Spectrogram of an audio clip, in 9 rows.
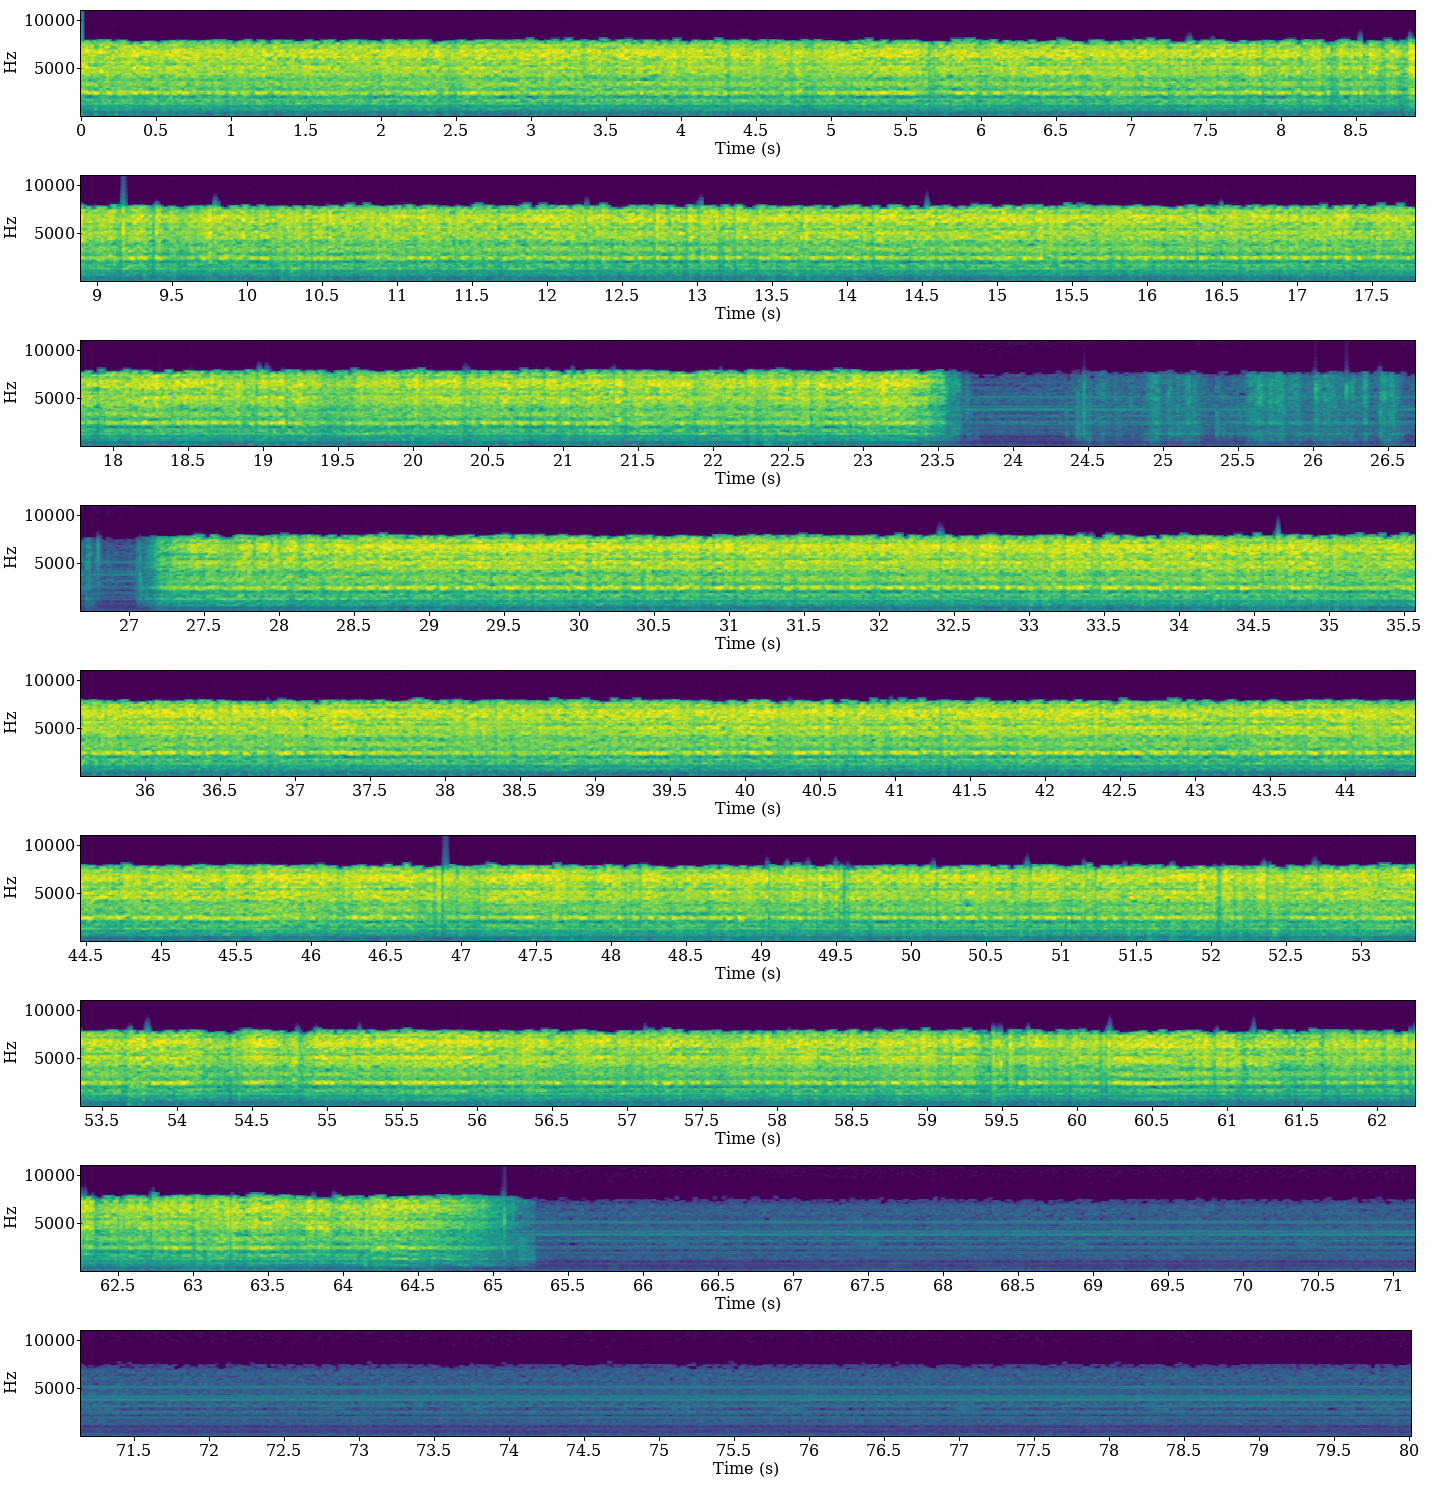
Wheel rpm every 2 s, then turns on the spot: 230, 220, 220, 220, 230, 220, 230, 220, 230, 220, 210, 160, 10, 60, 220, 230, 240, 230, 230, 210, 230, 230, 220, 230, 230, 240, 230, 230, 230, 230, 230, 230, 40, 0, 0, 0, 0, 0, 0, 0.
24-26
